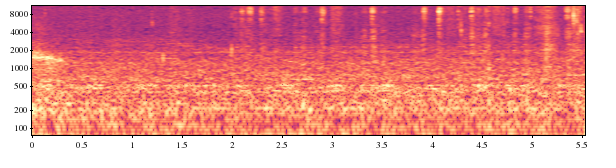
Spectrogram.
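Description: Chalk or marker scratches across a board in a busy, continuous scribble, with sharper tapping strokes in the second half, close and alone without talk.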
